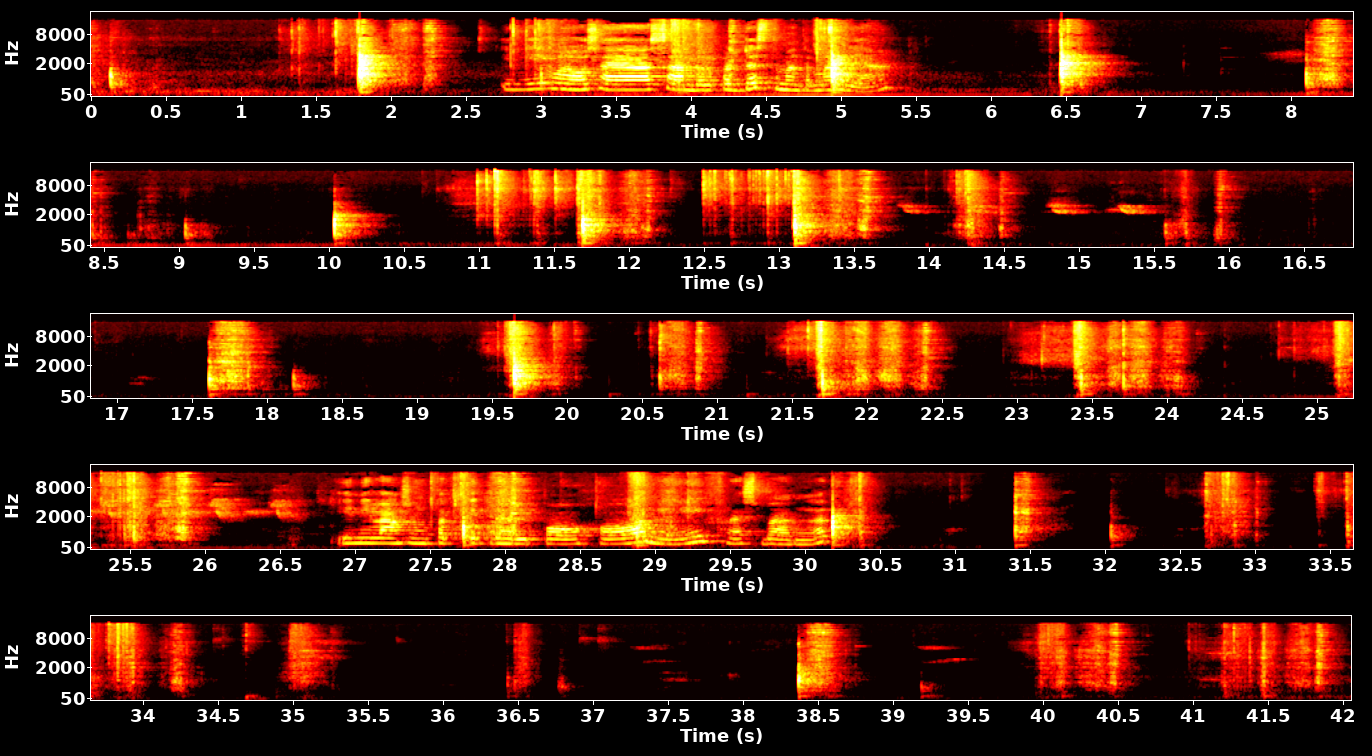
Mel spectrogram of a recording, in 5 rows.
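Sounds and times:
knife slicing on wooden cutting board: 8.1 - 8.6, 11.1 - 14.6, 17.6 - 18.0, 19.5 - 22.5, 23.3 - 24.2, 24.9 - 26.0, 32.6 - 35.3, 38.4 - 38.8, 39.9 - 40.6, 41.2 - 42.0.

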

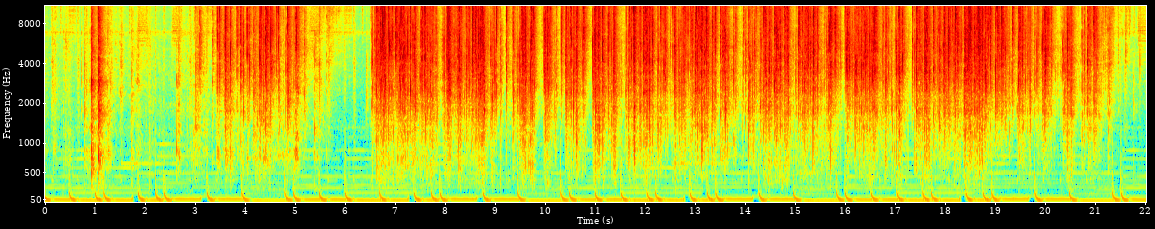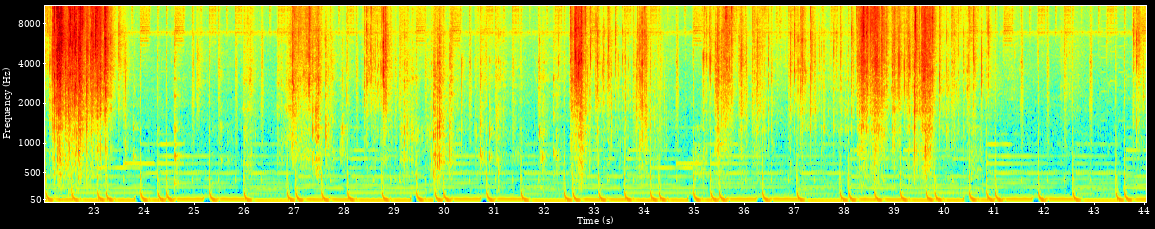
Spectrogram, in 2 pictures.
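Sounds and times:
plastic packaging crinkling: 0.0 - 1.9, 2.6 - 5.6, 6.5 - 21.5, 22.1 - 23.7, 26.9 - 31.2, 31.9 - 34.4, 35.0 - 40.9
background music: 0.0 - 44.0.

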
